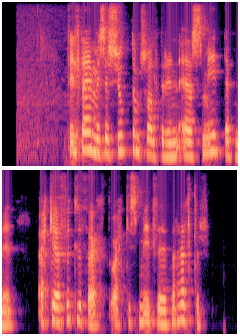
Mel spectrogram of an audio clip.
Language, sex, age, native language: Icelandic, female, 30-39, Icelandic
